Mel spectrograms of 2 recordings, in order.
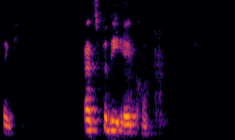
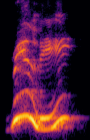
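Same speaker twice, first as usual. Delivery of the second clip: high, loud mock surprise; surprised really; 9 semitones higher, 7 dB louder than usual. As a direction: act amazed at the news. Teacher acts surprised reply.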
